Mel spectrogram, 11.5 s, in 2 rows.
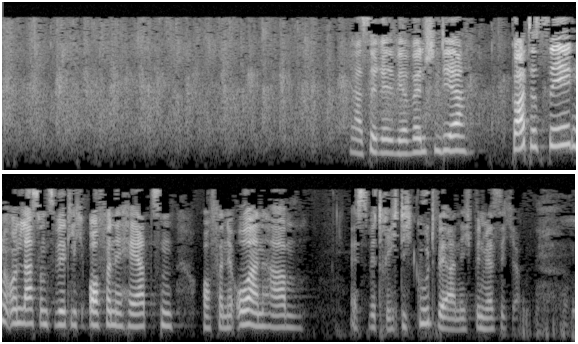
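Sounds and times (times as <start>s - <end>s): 
crowd applauding: 0.0s - 5.6s
speech: 3.5s - 11.3s.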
